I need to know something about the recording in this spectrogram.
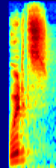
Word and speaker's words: Gvirtz: Y bueno, para este episodio tenemos como invitado a Manuel Wirtz, así se pronuncia, ¿no? Spirits, sí, Wirtz, es un apellido complicado, Wirtz, sí.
